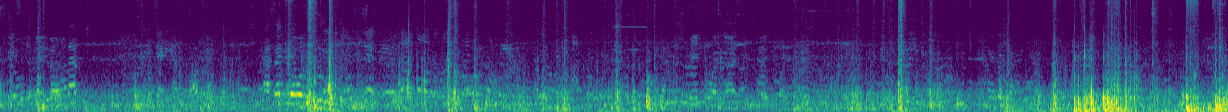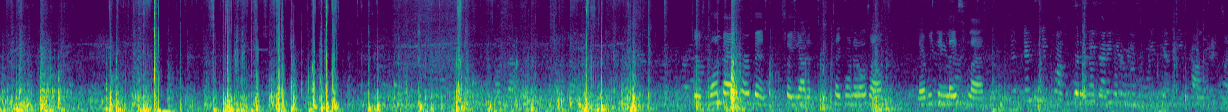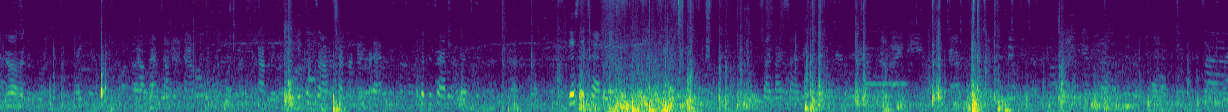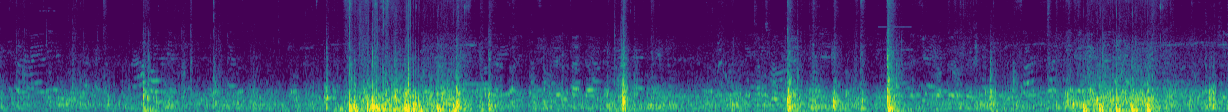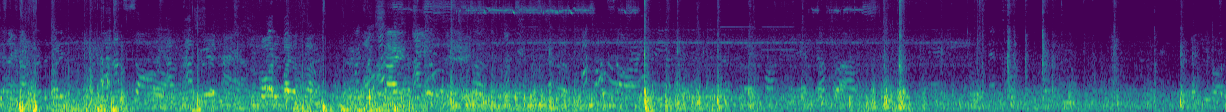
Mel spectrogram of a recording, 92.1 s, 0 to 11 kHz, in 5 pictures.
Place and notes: Hartsfield-Jackson Atlanta International Airport, N Terminal Pkwy, Atlanta, GA, USA - At The Security Checkpoint
Arriving at the security checkpoint after waiting in line. This was captured on a Moto G7 Play with the Field Recorder app installed in order to ensure decent audio quality. In this recording, the phone is placed in a bin and brought through the bag checking machine. The acoustics are altered by the placement of the device within the bin. TSA officials and air travelers are heard from all directions.
Fulton County, Georgia, United States, 18 August, 12:26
